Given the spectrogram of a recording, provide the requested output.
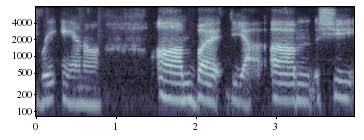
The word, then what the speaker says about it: Rihanna: which by the way apparently that's how you pronounce her name it's Ranna um but yeah um she is a name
